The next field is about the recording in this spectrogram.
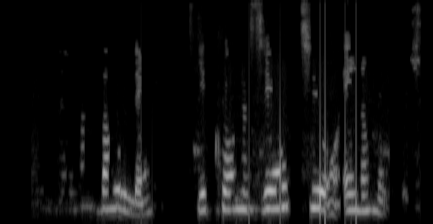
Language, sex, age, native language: Icelandic, other, 13, Icelandic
